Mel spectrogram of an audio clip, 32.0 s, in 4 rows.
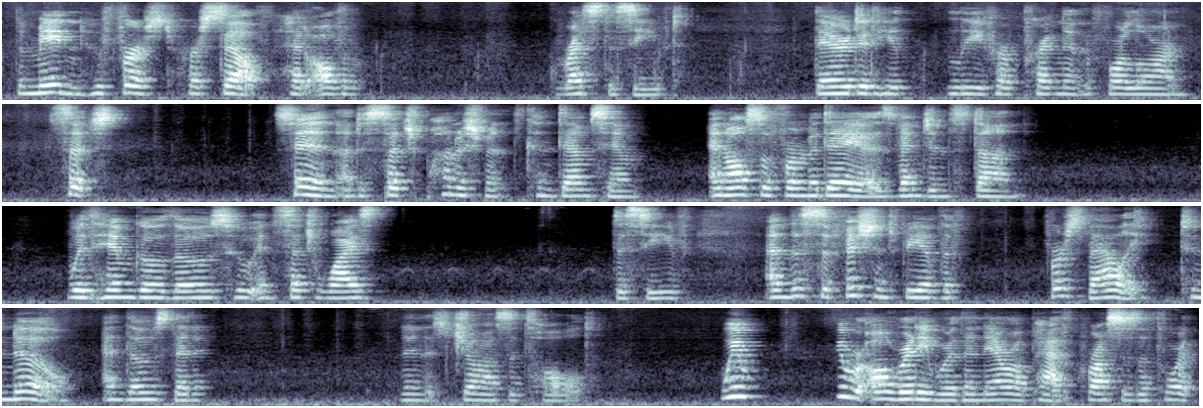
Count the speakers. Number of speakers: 1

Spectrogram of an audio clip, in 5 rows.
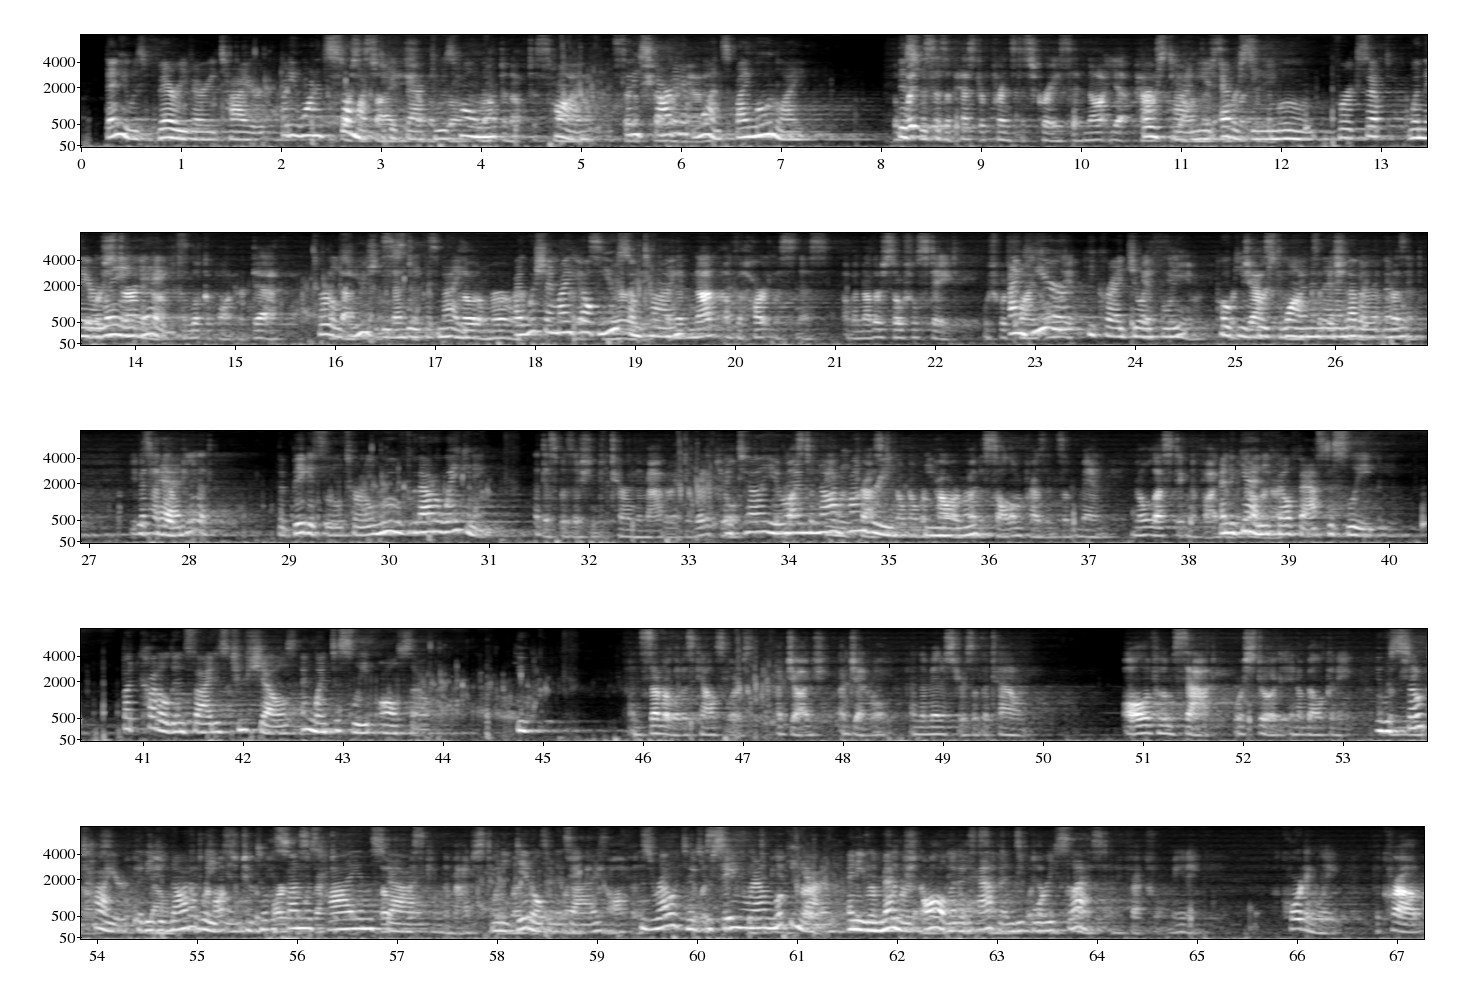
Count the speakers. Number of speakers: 2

